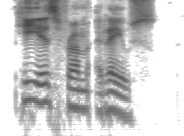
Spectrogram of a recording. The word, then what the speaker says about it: Reus: By the way, for the record, that was that is not pronounced Royce. He is from Reus.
